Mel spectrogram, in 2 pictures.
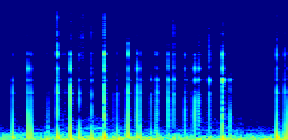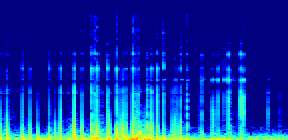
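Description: A small, light, solid wooden cutting board with a handle is scratched and tapped with long nails. The result is a fast, irregular stream of dry, short clicks and scrapes with a dull low body and brief bright ticks that die away almost at once.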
